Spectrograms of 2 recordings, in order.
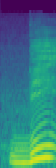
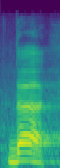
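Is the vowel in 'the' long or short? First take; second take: long; short. First: The word ends in a long 'ee' vowel. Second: The word ends in a short, weak vowel. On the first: The next word begins with a vowel sound. "Vowel sound रहेगा तो T H E का उच्चारण हम लोग दी करेंगे" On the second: The next word begins with a consonant sound. "अगर उसके पहले टी एच ई लगा रहता है तो उसका उच्चारण क्या करेंगे? द"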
